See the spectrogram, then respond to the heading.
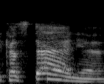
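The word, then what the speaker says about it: Castagne: Tommy Castagna, as William taught me how to pronounce, and Justin will do something.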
